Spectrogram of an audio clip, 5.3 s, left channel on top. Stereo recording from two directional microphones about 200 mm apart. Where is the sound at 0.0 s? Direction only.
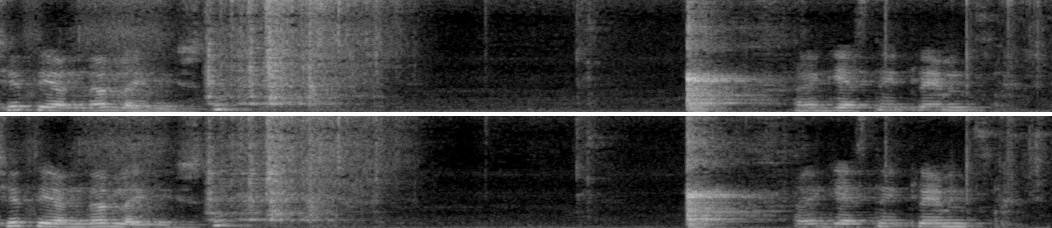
40° right (ahead or behind).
